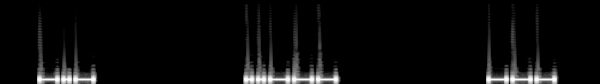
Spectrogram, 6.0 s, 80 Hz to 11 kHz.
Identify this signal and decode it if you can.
Morse code, heard as a keyed tone, about 20 wpm, spaced as for 5 wpm, 700 Hz. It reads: K2O
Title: 250 Lesson 40e - BK - Three Characters 20wpm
